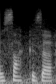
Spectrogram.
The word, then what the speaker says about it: Asakusa: place that is just west of Asakusa or Asakusa. I always forget because the Japanese people don't pronounce the U.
